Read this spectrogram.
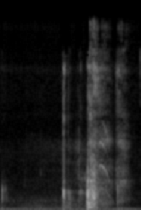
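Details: Baby boy's first sneeze at home: a quick in-breath, then one sharp, explosive sneeze, with faint room noise behind.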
